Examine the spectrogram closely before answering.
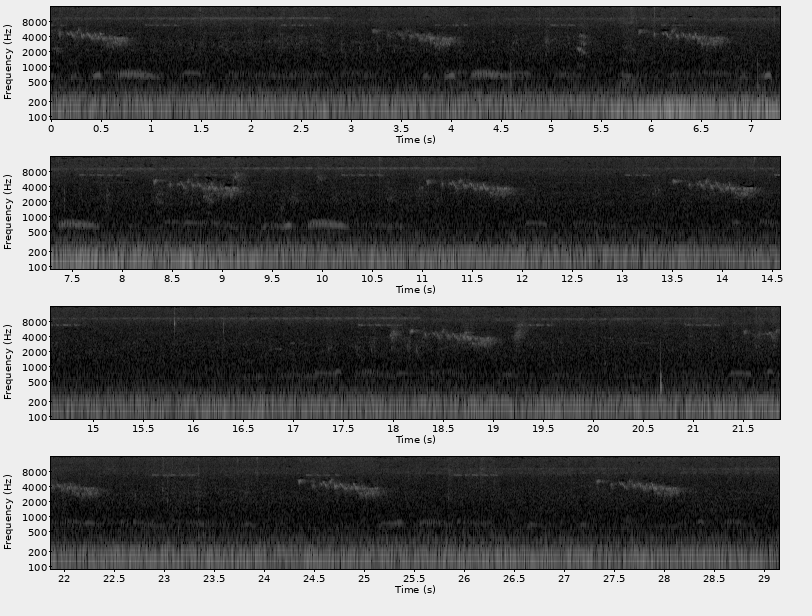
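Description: A bird calling over and over, a short high note sliding downward, repeated about every two seconds, over a steady low rumble that grows louder for a couple of seconds about six seconds in.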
